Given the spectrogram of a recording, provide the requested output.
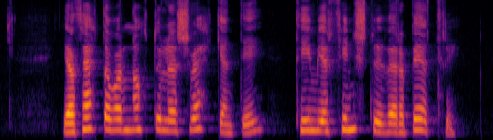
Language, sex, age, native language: Icelandic, female, 60-69, Icelandic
